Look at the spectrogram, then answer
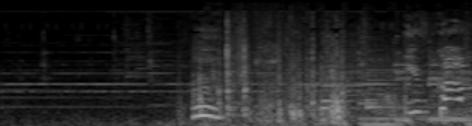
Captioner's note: gasps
